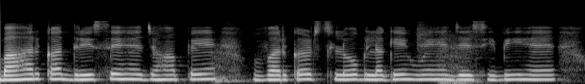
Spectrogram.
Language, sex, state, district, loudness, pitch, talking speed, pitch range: Hindi, female, Jharkhand, Palamu, -17 LUFS, 225 Hz, 135 wpm, 215-230 Hz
